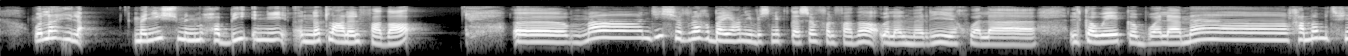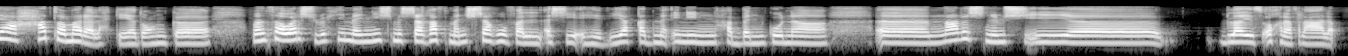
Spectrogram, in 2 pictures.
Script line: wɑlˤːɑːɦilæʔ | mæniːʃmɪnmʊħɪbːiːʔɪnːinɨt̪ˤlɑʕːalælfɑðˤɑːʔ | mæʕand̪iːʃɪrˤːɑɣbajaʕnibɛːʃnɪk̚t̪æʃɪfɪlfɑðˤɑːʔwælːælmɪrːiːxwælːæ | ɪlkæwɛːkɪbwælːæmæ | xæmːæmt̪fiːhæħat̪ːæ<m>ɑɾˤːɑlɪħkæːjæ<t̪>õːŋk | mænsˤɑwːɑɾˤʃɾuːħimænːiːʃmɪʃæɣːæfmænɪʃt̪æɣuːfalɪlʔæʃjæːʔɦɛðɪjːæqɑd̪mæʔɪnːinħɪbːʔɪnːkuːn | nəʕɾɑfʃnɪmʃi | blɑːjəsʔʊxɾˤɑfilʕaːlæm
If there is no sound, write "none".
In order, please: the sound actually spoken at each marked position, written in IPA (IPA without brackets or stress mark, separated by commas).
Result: m, d̪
